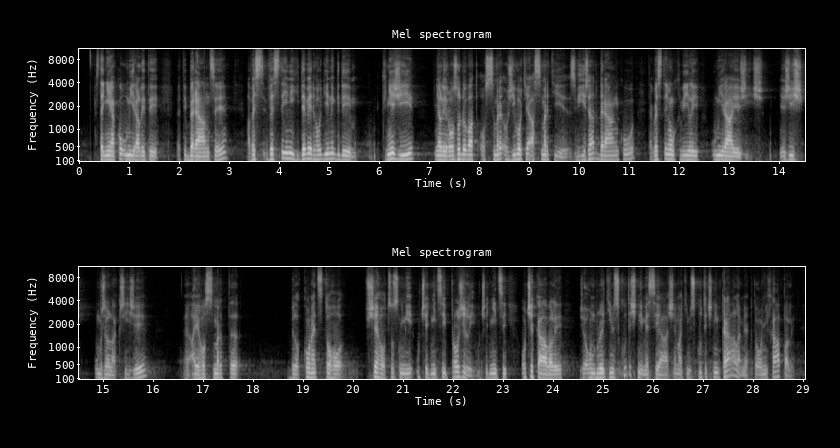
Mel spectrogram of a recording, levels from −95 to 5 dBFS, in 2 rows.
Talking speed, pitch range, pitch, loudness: 130 wpm, 115-135 Hz, 125 Hz, -27 LUFS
